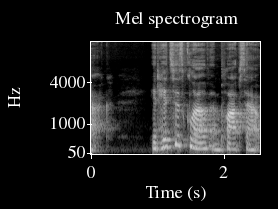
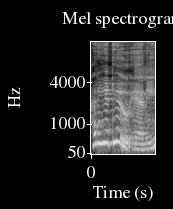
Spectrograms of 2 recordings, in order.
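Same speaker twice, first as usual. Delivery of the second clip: most charming tone, raised and pitched up; 7 semitones higher, 6 dB louder than usual. Reading a story aloud, greeting a girl: most charming voice. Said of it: "I say in the most charming voice".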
